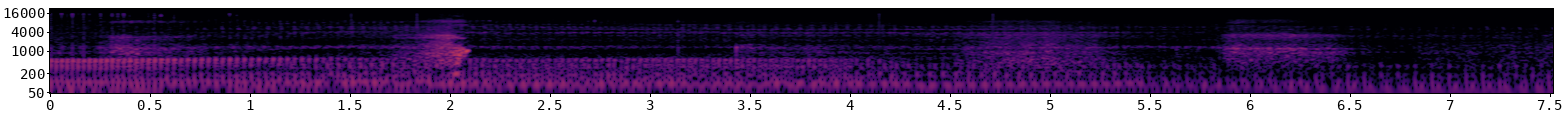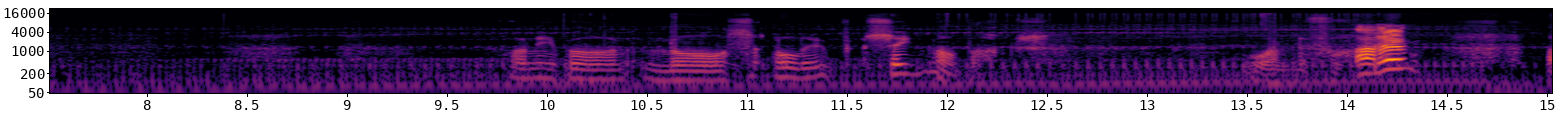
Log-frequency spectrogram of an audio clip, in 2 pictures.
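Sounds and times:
motorcycle engine at low revs: 0.0s - 15.0s.

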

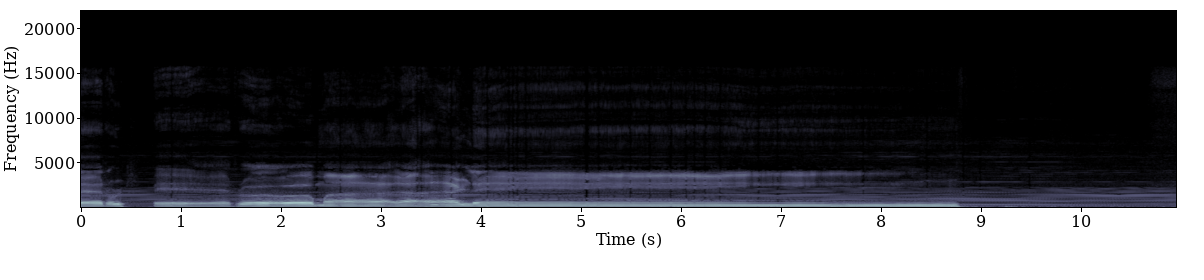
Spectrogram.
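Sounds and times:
person singing a long note: 0.0s - 9.4s
tanpura drone: 0.0s - 10.9s.

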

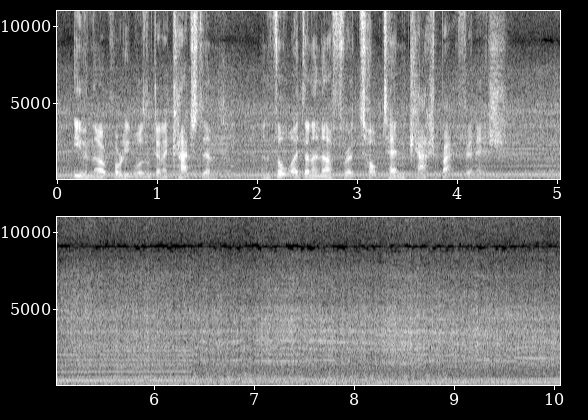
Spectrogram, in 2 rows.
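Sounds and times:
motorcycle engine at high revs: 0.0s - 10.0s.

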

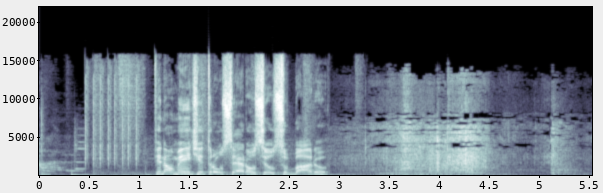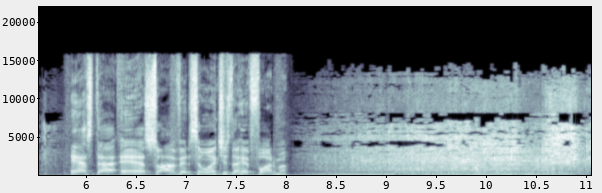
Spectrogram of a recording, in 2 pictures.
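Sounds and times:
car engine rushing: 8.1s - 11.0s
tyres on dirt: 8.2s - 11.0s.

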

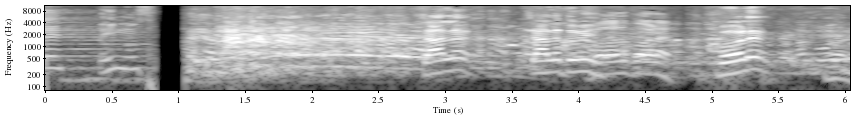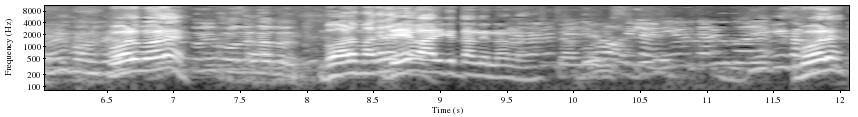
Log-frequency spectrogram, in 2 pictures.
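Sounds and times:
background chatter: 1.6s - 12.0s.

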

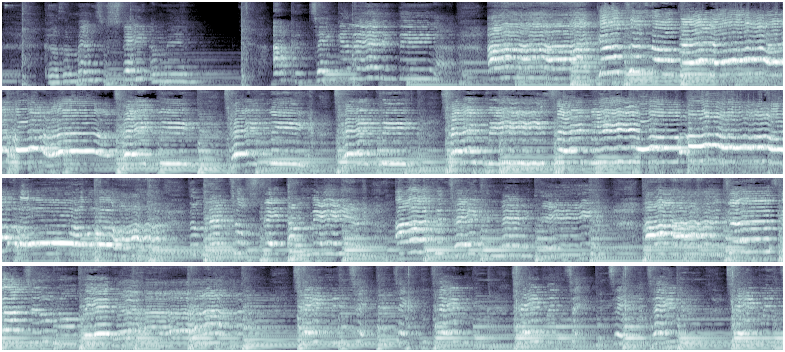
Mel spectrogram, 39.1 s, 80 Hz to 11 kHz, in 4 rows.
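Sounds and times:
woman singing: 0.0s - 2.6s, 3.3s - 39.0s
strummed acoustic guitar: 0.0s - 39.0s.

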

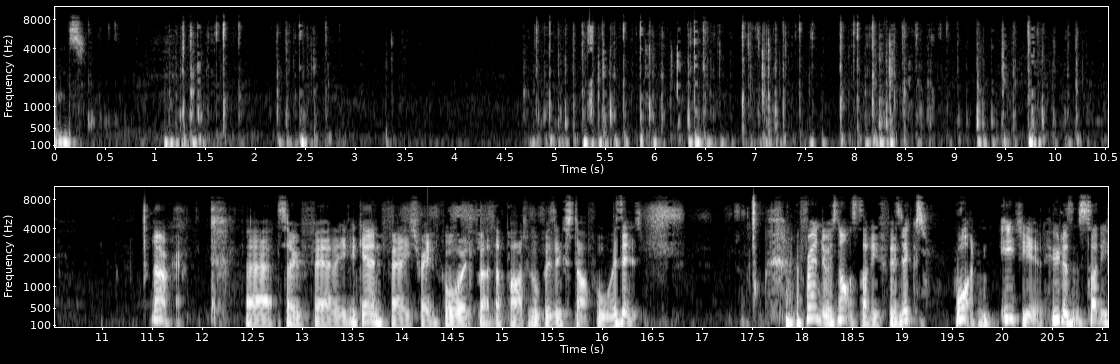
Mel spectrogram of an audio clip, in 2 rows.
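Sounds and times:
computer keyboard typing: 0.3s - 3.5s, 4.7s - 10.6s.

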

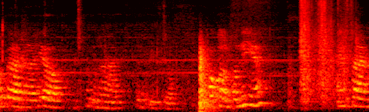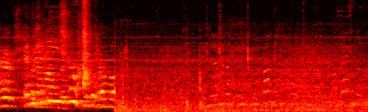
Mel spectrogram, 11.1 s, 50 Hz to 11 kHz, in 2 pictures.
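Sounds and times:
outdoor background noise: 6.4s - 11.0s.

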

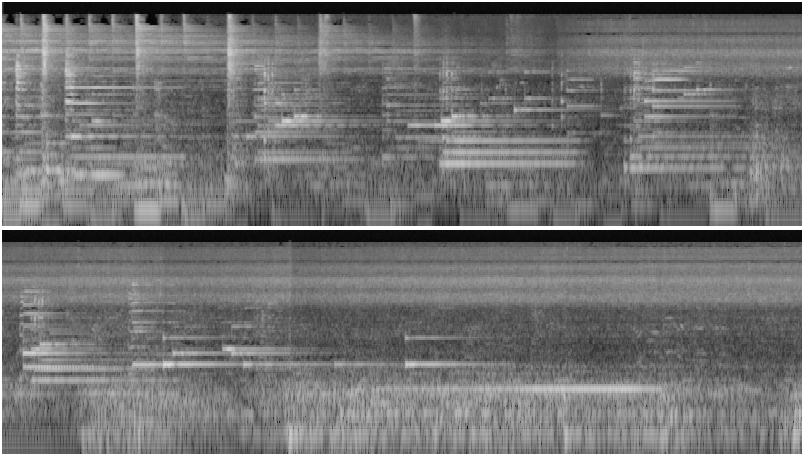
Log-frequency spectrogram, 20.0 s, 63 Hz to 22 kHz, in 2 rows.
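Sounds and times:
electric piano slow notes: 0.0s - 20.0s
thunder and rain: 11.1s - 20.0s.

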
